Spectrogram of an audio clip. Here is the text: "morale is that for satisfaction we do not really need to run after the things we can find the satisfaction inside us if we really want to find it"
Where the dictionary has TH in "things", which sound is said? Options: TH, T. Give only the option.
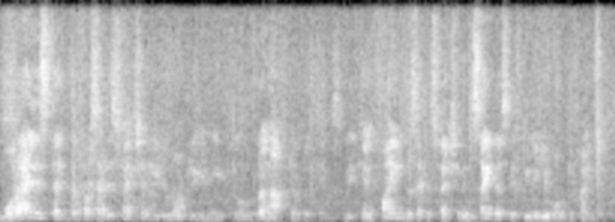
T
